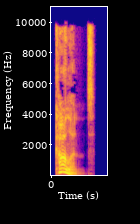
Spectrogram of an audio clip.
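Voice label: "collins", British English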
